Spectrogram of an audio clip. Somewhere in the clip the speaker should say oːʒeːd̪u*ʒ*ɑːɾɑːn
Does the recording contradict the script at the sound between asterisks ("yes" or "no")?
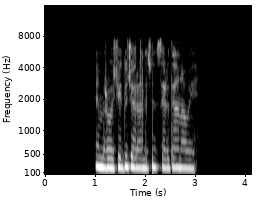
yes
